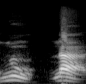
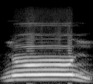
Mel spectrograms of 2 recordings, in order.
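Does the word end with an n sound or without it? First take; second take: without it; with n. First: The word ends on the vowel without n. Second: The word ends with a clear n sound. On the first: The speaker calls it wrong. "অনেকে নু বলে, নু না" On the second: The speaker calls it right.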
